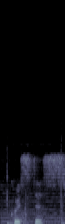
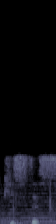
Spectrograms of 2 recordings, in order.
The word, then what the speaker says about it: Quistis: pleasure mom honestly uh questus or quistis as i like to pronounce her even though it's wrong but i still pronounce it that way selfie who i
